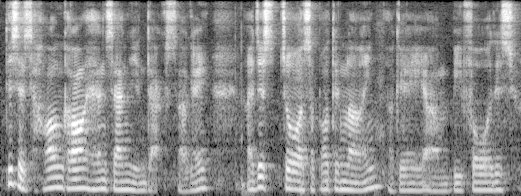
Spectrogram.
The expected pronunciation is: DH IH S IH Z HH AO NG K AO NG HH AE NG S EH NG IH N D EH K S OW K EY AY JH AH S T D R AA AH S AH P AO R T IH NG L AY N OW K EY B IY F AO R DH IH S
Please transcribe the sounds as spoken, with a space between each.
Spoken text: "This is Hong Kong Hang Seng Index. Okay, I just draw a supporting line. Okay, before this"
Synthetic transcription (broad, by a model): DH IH S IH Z HH AO NG K AO NG HH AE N S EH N IH N D EH K S OW K EY AY JH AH S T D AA AH S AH P AO T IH NG L AY N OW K EY B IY F AO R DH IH S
